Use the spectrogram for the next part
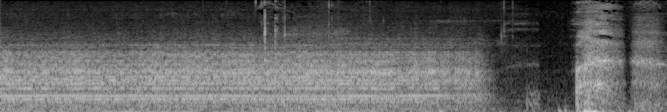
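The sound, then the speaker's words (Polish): A power drill whines steadily in the background for about four seconds, a loud continuous buzzing tone, then cuts off, followed by a couple of brief harsh bursts. “Sorry za tę wiertarkę, w tle. przez cały dzień była cisza, a teraz kurczę zaczęli wiercić.”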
